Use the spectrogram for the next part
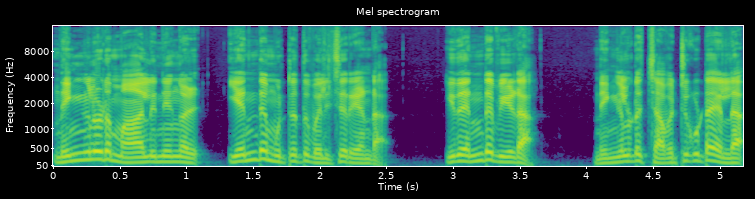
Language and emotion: Malayalam, angry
